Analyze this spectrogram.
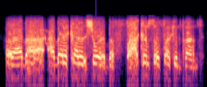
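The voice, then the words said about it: Hoarse, shot voice, hard to understand. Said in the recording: “Sorry, guys, if I'm hard to understand. I my voice is kind of shot”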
